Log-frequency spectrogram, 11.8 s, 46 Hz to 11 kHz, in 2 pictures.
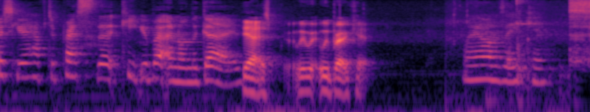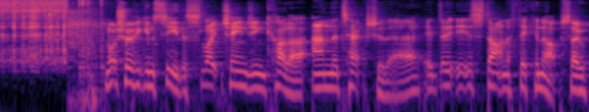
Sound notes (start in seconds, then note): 5.7 blender whirs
